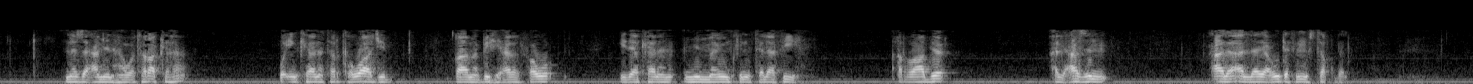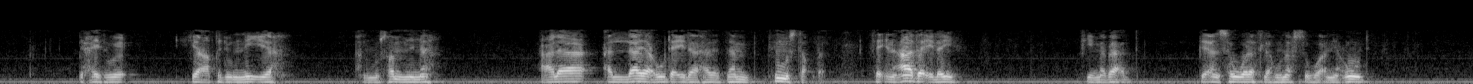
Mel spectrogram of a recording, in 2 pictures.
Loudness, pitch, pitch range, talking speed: -18 LUFS, 120 Hz, 115-120 Hz, 95 wpm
